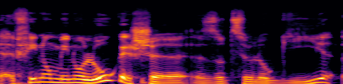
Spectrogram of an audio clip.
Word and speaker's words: phänomenologische Soziologie: Ja, ich äh, werde jetzt etwas erzählen über die phänomenologische Soziologie. So nennt sich das. Und ich muss die, ganz kurz sagen, das hast du sehr gut ausgesprochen.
